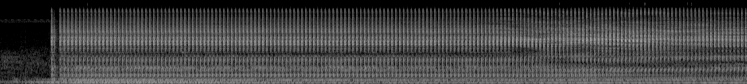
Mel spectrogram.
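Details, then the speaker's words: 1968 Chevelle with a swapped-in small block V8, using an electric fuel pump to pull fuel from the tank up to the mechanical pump. Hard, fast, even buzzing tick that never loads up; pump running dry, and it failed to prime. "These are really built to push fuel, not pull fuel, but this has worked before. It could be a while."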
